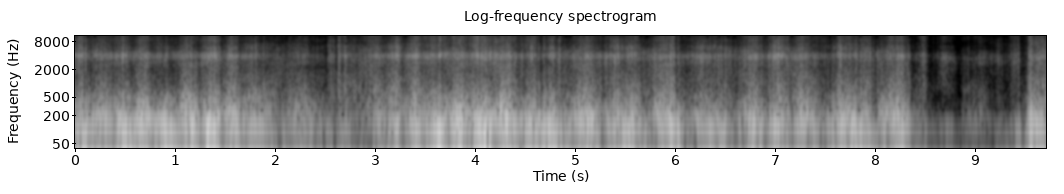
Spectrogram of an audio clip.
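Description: Long nails tap and scratch the round wooden lid of a small frosted glass moisturizer jar held sideways. Quick, uneven taps blend with dry, rustling scratches, mostly low and dull in tone. The sound thins out near the end before one last louder tap.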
